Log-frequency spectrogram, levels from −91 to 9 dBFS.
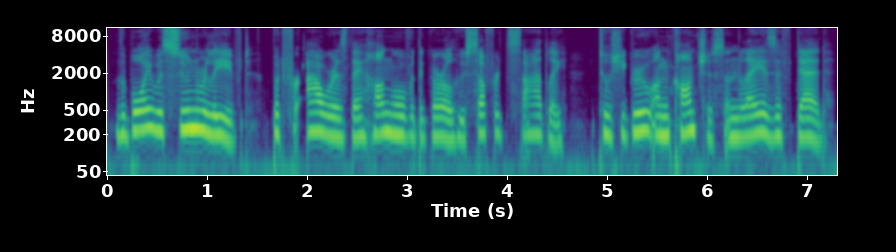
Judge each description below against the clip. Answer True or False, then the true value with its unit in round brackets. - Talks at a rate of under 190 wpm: False (205 wpm)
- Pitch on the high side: True (200 Hz)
